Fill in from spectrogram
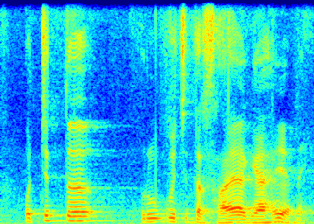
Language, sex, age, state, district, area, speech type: Punjabi, male, 45-60, Punjab, Bathinda, urban, spontaneous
